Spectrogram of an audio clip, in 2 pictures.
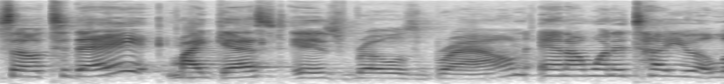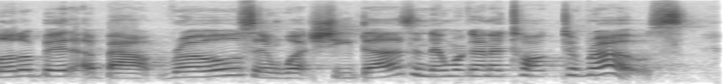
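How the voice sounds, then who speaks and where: A woman's voice: a little high, lively intonation, normal speed, hardly any pauses. A woman hosting a talk show, bubbly and enthusiastic as she chats with her guest. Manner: bubbly, enthusiastic, laughs often. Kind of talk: upbeat interview chat.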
